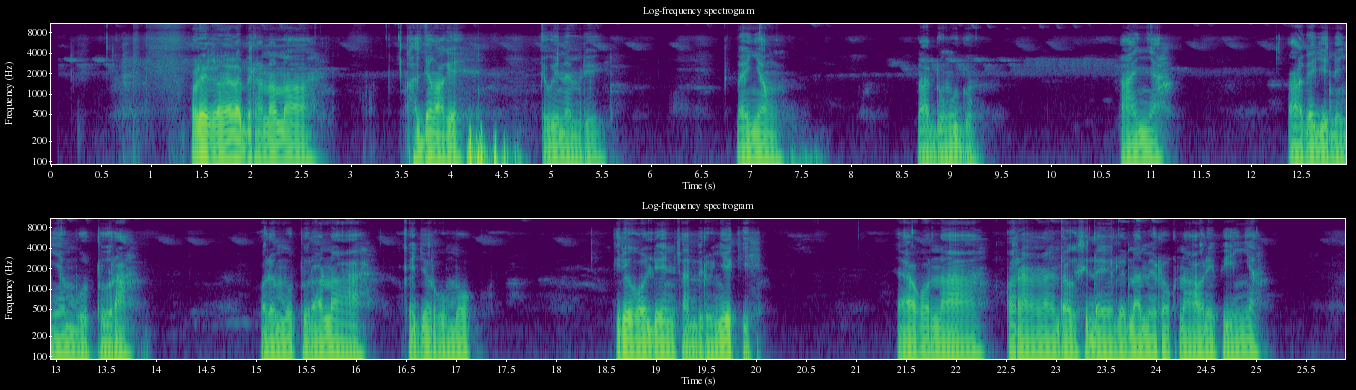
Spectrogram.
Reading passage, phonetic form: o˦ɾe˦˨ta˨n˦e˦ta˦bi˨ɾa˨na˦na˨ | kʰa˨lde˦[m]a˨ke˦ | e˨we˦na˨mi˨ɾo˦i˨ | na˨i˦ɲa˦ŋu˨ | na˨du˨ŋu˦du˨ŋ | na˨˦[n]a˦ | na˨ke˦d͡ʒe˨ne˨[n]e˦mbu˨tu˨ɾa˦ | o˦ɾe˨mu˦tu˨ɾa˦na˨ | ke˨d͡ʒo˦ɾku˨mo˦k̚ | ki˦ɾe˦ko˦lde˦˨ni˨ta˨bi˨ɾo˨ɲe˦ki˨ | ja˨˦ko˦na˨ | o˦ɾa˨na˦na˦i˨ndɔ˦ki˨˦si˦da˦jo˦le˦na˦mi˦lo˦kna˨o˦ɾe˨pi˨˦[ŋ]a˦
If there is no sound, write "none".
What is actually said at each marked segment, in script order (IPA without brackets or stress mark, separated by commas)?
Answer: ŋ, ɲ, ɲ, ɲ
